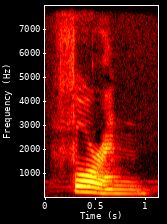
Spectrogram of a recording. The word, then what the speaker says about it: foreign: for example design sign foreign the g is not pronounced it is silent next up is related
